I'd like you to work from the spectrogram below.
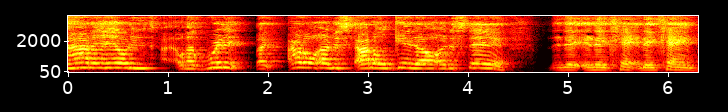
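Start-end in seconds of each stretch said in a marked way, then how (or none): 0.0-4.4 high, baffled rant of the father; dad puzzling over returning snails. Retold or imitated. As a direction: rise high in disbelief. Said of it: "My dad's like".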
